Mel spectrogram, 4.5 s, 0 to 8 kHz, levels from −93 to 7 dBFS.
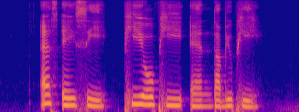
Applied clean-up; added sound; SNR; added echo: none; none; none; none.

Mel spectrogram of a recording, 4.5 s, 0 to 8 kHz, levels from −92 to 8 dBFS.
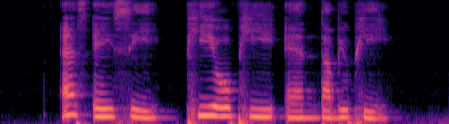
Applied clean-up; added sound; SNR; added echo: none; none; none; reverberation time 0.2 s.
